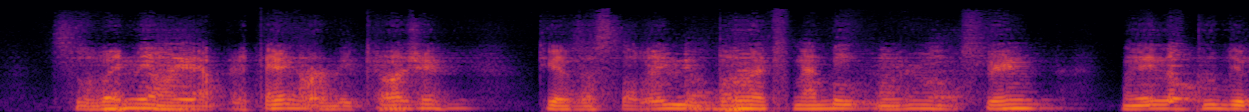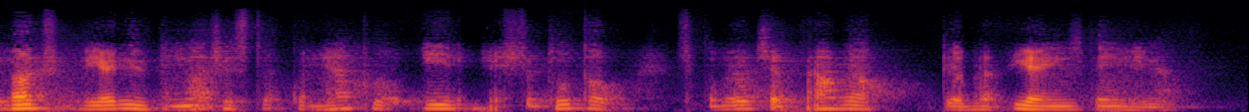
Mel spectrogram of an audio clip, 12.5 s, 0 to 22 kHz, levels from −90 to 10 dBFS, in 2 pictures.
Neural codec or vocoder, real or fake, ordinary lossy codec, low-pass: codec, 44.1 kHz, 0.9 kbps, DAC; fake; MP3, 64 kbps; 19.8 kHz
